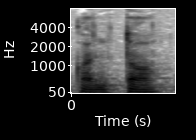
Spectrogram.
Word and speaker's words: contó: Una palabra donde el acento prosódico recae sobre la última sílaba se clasifica como una palabra aguda. Un ejemplo de una palabra aguda es la forma verbal contó.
